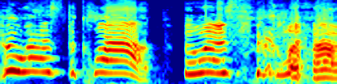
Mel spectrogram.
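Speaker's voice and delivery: shrill, very high, very loud yell. Retelling calling out on stage to get people to give: imitating own past yelling. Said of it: "yelling out".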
